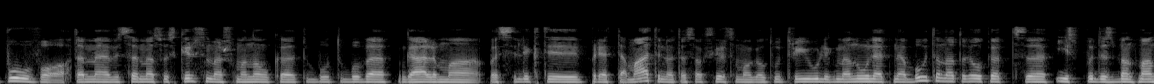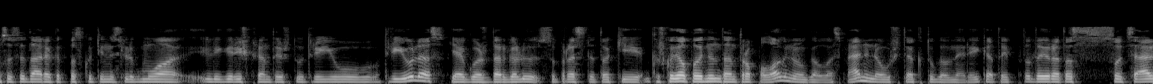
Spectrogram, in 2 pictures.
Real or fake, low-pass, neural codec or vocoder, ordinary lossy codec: real; 7.2 kHz; none; MP3, 24 kbps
